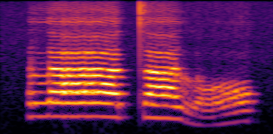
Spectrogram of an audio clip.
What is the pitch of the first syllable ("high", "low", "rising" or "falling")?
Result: high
